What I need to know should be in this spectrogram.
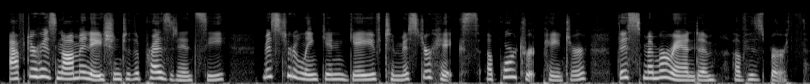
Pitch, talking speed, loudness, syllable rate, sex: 250 Hz, 150 wpm, -19 LUFS, 4.7 syllables/s, female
